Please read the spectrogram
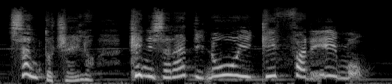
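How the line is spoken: Bitter lament, unfortunate women. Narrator (Italian): andavano amaramente esclamando le sventurate

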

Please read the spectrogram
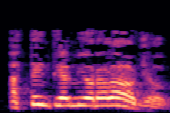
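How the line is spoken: Shout. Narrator (Italian): gridò il signor Bibb

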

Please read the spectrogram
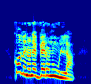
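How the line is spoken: Shouted. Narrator (Italian): gridò il Tortima

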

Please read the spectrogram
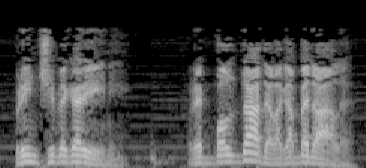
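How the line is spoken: Shouted confidently. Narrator (Italian): egli si rivolse al capitano gridando con voce sicura

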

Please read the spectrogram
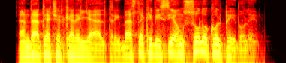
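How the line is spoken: Harsh voice. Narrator (Italian): disse loro con voce aspra

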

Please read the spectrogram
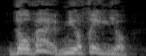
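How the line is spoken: Shouting. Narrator (Italian): gridando

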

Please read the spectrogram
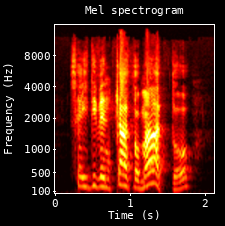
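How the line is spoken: Shouted. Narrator (Italian): gridò al negoziante

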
